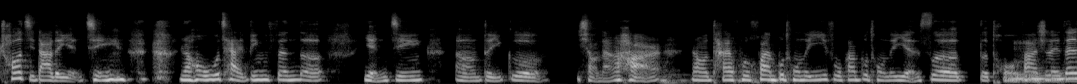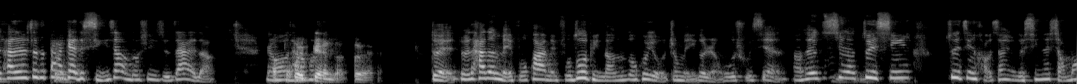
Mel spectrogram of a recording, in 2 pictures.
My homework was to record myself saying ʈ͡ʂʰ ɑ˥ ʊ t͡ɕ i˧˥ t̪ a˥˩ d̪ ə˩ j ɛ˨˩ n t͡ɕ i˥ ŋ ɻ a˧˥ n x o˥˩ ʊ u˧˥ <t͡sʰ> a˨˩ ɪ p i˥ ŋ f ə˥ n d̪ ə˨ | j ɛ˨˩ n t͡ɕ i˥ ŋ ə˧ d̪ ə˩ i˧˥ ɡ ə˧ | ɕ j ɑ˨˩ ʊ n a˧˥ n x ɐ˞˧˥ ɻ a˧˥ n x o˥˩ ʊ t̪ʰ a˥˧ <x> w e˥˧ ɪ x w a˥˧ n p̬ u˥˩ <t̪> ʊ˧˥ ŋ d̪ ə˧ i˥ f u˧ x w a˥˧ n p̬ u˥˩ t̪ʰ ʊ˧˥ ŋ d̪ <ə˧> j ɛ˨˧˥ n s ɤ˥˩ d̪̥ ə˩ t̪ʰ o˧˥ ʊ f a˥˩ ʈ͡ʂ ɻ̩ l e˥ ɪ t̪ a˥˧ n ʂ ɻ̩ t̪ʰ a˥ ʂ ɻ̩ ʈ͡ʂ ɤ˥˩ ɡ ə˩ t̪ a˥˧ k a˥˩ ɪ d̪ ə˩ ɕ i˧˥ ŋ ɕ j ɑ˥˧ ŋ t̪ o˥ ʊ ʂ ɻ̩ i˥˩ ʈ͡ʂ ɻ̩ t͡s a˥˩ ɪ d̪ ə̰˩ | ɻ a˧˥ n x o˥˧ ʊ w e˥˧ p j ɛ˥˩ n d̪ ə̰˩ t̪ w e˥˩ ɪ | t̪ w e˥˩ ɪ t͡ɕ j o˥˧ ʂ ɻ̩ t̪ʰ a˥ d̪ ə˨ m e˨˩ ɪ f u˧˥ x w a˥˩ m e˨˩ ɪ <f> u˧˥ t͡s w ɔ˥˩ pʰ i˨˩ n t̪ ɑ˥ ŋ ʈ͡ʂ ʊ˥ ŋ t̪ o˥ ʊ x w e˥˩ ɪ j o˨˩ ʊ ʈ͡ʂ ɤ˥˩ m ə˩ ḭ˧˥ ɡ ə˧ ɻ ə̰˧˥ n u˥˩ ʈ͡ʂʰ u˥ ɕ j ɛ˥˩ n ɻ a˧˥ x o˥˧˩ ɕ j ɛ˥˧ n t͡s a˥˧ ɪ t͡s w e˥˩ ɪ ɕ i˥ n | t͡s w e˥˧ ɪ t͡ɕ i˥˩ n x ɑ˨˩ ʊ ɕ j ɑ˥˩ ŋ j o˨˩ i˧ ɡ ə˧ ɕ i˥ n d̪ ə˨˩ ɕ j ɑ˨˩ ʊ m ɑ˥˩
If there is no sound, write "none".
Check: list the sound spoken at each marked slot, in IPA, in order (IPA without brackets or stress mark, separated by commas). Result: t͡sʰ, x, t̪ʰ, ə˧, f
